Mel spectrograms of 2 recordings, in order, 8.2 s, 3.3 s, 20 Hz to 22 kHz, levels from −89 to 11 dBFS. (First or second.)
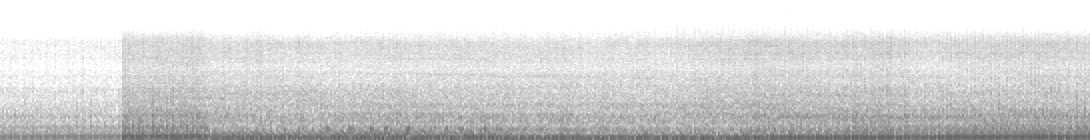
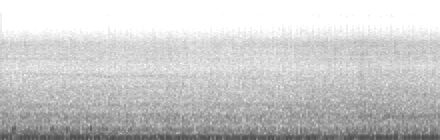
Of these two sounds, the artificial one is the second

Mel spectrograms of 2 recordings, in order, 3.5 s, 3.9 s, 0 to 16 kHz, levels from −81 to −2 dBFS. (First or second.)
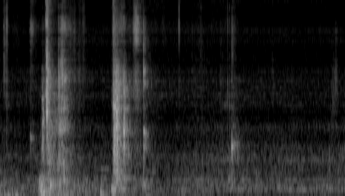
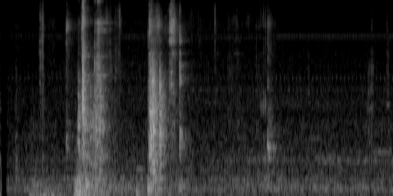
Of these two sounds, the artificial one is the first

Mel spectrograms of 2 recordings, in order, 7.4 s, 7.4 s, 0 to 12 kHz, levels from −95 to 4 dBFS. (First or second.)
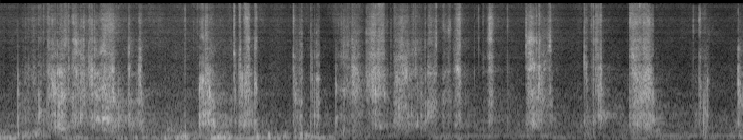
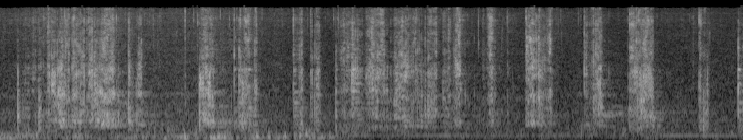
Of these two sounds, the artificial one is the first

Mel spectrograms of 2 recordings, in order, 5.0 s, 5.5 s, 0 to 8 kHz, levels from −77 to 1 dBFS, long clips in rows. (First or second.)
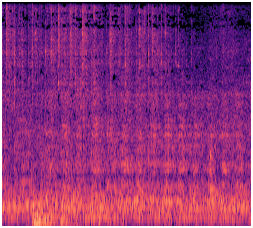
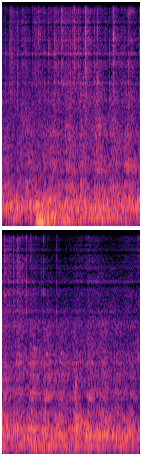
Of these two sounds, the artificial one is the second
